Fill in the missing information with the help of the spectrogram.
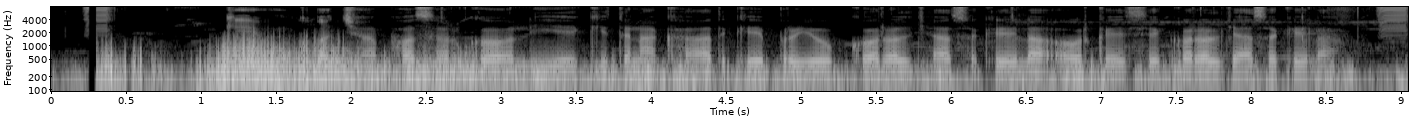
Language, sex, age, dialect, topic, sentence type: Bhojpuri, male, 18-24, Western, agriculture, question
